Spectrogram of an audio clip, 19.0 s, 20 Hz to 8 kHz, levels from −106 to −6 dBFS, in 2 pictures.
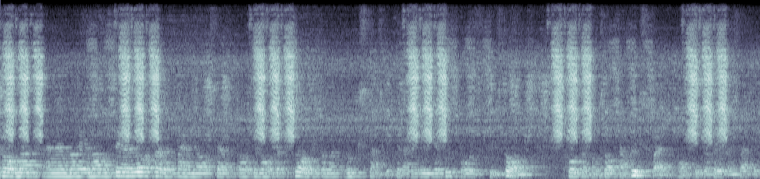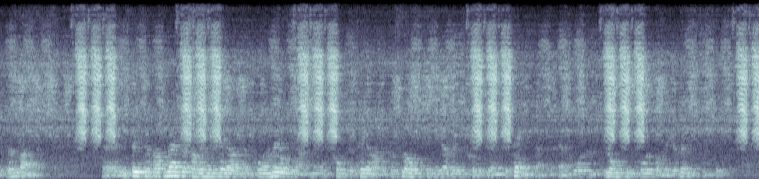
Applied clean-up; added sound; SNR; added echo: none; Insect; -2 dB; reverberation time 2.8 s.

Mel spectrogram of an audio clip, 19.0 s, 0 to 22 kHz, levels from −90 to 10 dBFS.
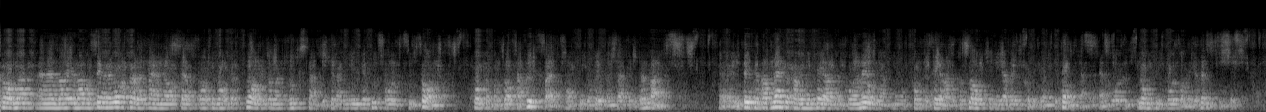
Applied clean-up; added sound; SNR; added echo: neural separator model SepFormer DNS4.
